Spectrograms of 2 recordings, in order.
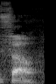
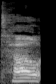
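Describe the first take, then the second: First: It starts with a soft TH sound. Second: It starts with a T sound. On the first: "an undotted tav is a th sound" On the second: "tau or tav is a T sound"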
